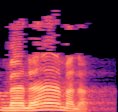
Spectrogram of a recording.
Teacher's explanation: تقول من آمن من آمن يعني شوف عندي من آمن هنا في فتحة على الهمزة صح وعندي النون قبلها ساكنة يبقى نضع الفتحة التي على الهمزة إلى النون صير منا ثم تحذف الهمزة تقرأ منا منا. · Term: نقل حركة الهمزة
